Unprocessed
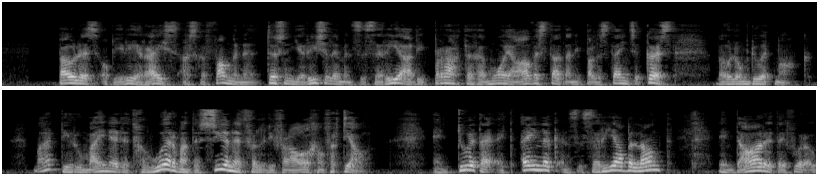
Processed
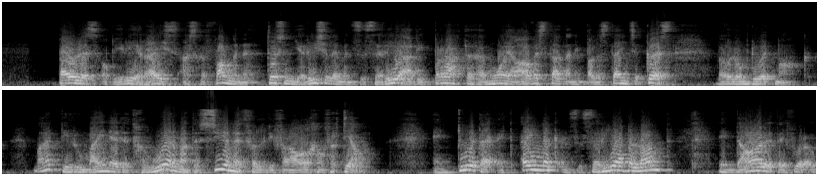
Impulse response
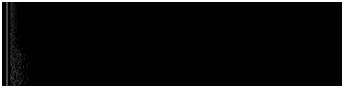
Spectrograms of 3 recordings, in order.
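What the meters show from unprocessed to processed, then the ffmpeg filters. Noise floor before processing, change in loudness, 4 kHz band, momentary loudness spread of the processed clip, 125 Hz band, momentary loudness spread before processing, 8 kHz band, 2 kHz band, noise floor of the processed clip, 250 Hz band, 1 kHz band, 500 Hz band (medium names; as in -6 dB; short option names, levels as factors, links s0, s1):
-54 dBFS, +4.0 dB, -1.0 dB, 11 LU, +5.5 dB, 14 LU, -3.0 dB, +3.5 dB, -46 dBFS, +4.5 dB, +4.0 dB, +3.5 dB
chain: -filter_complex "[0:a]volume=10,asoftclip=hard,volume=0.1,asplit=2[s0][s1];[1:a]atrim=start_sample=2205,atrim=end_sample=6174,lowpass=2800[s2];[s1][s2]afir=irnorm=-1:irlink=0,volume=1.68[s3];[s0][s3]amix=inputs=2:normalize=0,volume=0.891"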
